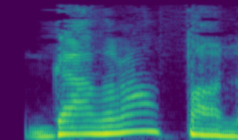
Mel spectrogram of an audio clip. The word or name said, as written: garofalo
